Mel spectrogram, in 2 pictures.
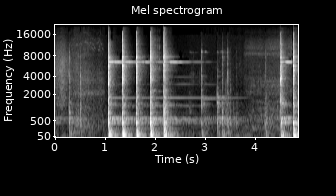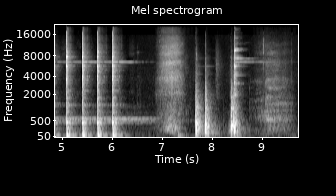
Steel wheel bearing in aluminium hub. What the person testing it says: You started to hear a little bit of a higher pitch sound. So yeah, you can hear that it's in place.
